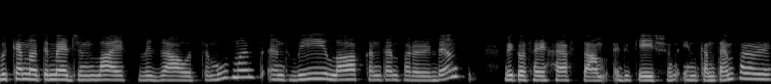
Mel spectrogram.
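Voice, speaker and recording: Her pitch fairly high, a woman with a Russian accent speaks at a moderate pace with very even loudness and ordinary pitch variation. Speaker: fashion designer. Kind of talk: presentation read aloud. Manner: halting.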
